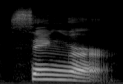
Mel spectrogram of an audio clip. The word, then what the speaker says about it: singer: So the root of the word has an NG phoneme in it, sound, and that sound is always It doesn't have a G sound in it. Singer.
